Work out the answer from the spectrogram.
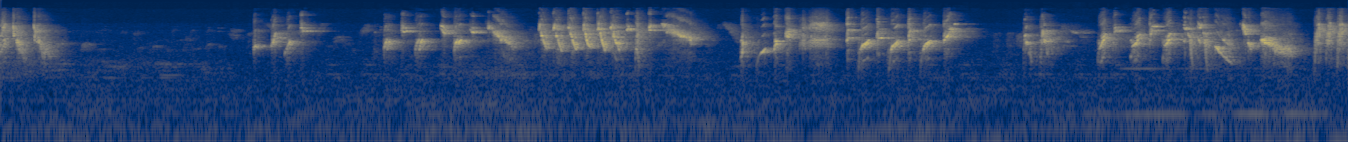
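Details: Balkan goldfinch (Carduelis carduelis balcanica) performing in an internet world championship for goldfinch song: repeated bursts of quick liquid twittering and high trills separated by brief silent gaps across ten seconds.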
